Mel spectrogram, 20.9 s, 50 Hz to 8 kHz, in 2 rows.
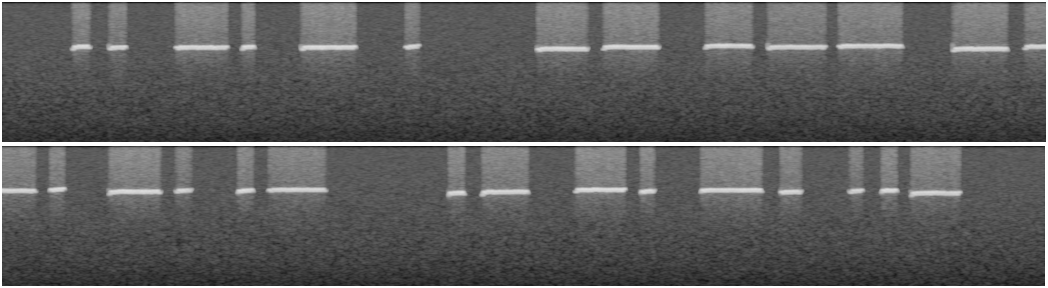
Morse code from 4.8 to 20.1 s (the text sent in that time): MOGNA ANNU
